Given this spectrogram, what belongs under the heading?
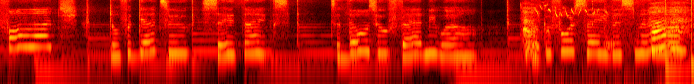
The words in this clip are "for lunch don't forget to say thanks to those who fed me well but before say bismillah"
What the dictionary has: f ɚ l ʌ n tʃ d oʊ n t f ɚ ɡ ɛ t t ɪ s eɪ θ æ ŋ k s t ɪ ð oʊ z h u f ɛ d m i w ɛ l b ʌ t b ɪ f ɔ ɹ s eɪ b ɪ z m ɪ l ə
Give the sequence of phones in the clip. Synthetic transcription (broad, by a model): f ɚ l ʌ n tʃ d oʊ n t f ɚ ɡ ɛ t t ɪ s eɪ θ æ ŋ k s t ɪ ð oʊ z h u f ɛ d m i w ɛ l b ʌ t b ɪ f ɔ ɹ s eɪ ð ɪ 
